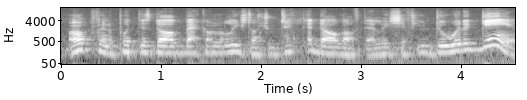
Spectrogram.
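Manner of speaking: a steady firm talking-to, not aggressive; calm low dad talk. Retold or imitated. Dad calmly warning his son about the leash, low and steady. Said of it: "He said".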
